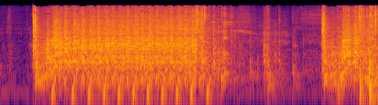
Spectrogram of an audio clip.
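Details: Older MTD riding mower being readied for a new owner, after fitting a lighted switch: cranks briefly, catches quickly and settles into a steady single-cylinder beat with a clean rev, no knocks or misses.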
